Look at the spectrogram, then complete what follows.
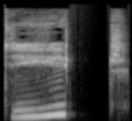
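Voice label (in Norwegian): "dyrt", Norwegian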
